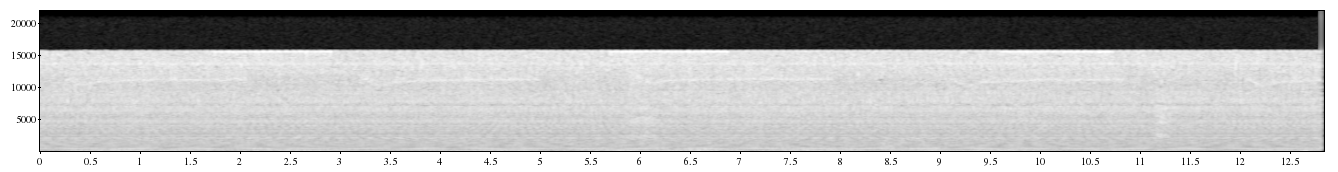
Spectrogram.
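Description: Steady electrical mains hum, a stack of even tones, from the hall's microphone and sound system.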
